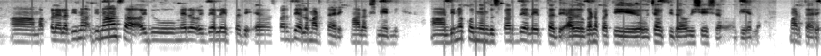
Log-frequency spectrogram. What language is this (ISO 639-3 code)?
kan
